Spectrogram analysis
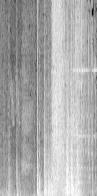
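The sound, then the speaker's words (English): Props from a play being smashed out in a garden: a few sharp cracks and thuds, then a loud sustained crash of breaking and shattering debris, with no voices. “Out in the garden, Peter is smashing all the props from the play.”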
